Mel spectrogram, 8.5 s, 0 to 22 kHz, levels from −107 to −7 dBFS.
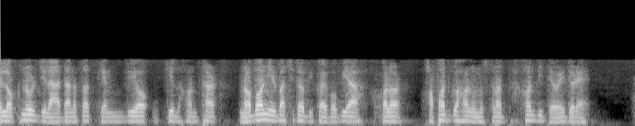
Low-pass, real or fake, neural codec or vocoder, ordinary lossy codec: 3.6 kHz; fake; codec, 16 kHz in and 24 kHz out, 1 kbps, XY-Tokenizer; AAC, 24 kbps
